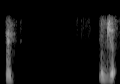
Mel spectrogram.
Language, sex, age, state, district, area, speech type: Odia, male, 18-30, Odisha, Malkangiri, urban, conversation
